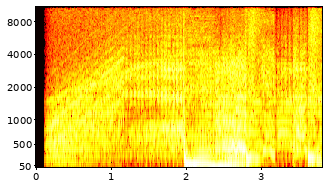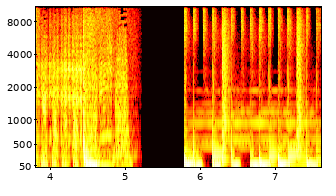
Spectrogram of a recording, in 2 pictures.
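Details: Loud electronic dance music with heavy bass and rising synth sweeps, then a brief silence and choppy beats.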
